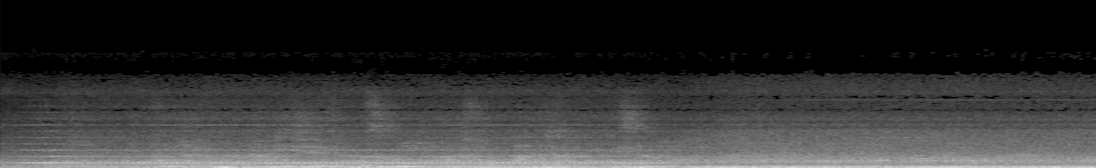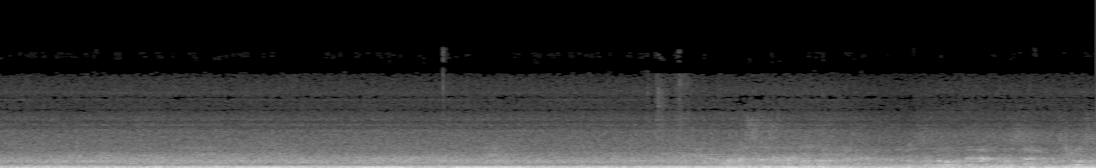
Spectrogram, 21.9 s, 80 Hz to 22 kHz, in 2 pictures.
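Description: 700 series Rail Star Shinkansen train standing at the platform with its onboard equipment running: a steady hum and rumble with a constant low tone, and a higher steady whine that cuts off about six seconds in.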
